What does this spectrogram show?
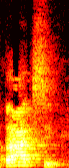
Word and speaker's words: táxi: letras por quê porque o x o táxi ele é apenas uma letra mais que nós pronunciamos com dois sons então nós temos no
